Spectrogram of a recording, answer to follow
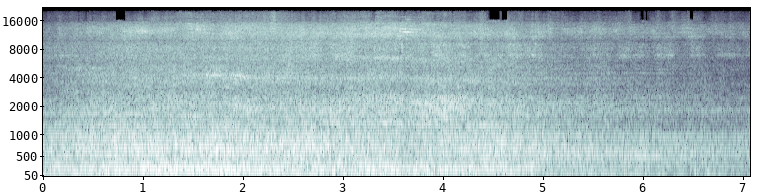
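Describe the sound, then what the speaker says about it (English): A train rolls past along the seawall at Teignmouth on the seafront, a loud, close, continuous rumble of wheels and wagons with some squealing and clickety-clack, fading slightly toward the end. "Will it be a happy train? First train of the day?"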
